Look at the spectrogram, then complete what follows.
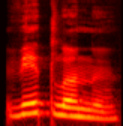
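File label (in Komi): "ветлӧны", Komi, female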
